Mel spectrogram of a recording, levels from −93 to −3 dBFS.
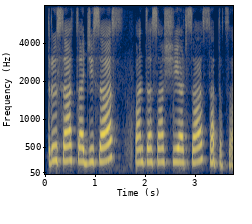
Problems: background sounds at intervals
